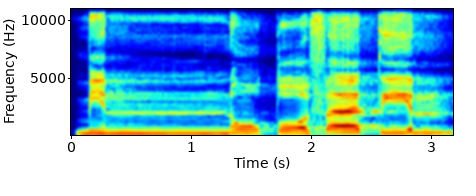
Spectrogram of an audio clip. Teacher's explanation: Cara bacanya th dipantulkan dengan pantulan yang kecil tapi tetap tebal karena tho huruf tebal. · Po sukun hukumnya qalqalah sughra karena ada huruf qalqalah di tengah-tengah bacaan dan sukunnya asli bawaan dari kalimat ini. Cara bacanya to dipantulkan dengan pantulan yang kecil tapi tetap tebal karena to huruf tebal. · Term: qalqalah sugro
